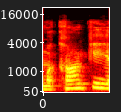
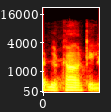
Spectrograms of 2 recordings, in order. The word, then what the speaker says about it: McConkey: But I might get this name wrong. McConkey, I think, is possibly out. Yeah, McConkey, yeah.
